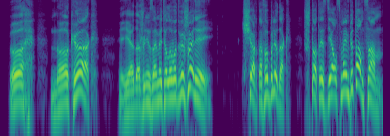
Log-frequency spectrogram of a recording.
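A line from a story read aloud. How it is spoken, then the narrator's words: Threatening shout. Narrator (Russian): Угрожающе спросила появившаяся из тумана Родиан, которая стыдом прокричала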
